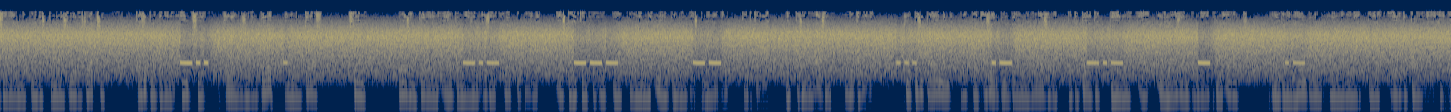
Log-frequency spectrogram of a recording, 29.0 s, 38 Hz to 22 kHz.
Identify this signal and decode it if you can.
Morse code, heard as a keyed tone, machine-sent, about 15 wpm, spaced as for 5 wpm, 620 Hz, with radio static and speech in Finnish. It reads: DE KOM SAKTA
